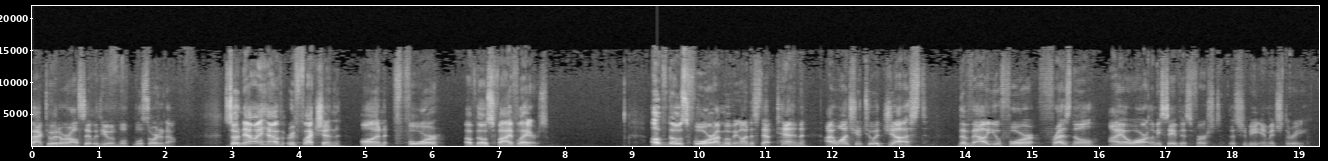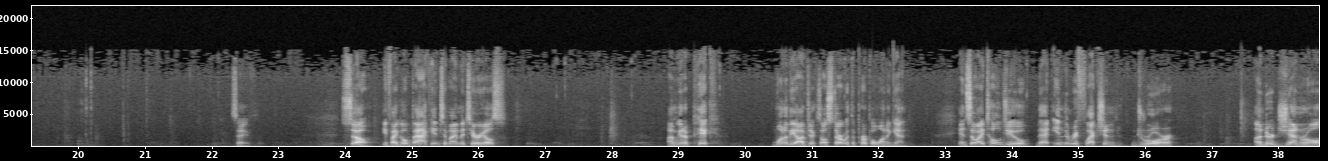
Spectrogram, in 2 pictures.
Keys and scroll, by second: 19.6 BackSpace.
